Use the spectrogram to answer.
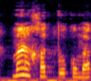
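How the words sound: It is said in a soft, gentle tone.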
